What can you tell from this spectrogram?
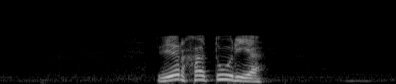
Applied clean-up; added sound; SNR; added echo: none; none; none; none.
